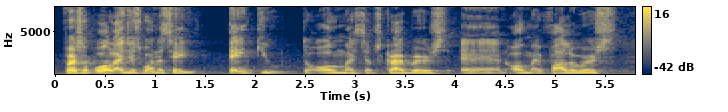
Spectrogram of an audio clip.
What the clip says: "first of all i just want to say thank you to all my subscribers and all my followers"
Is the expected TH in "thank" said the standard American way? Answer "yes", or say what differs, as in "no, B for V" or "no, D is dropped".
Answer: no, T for TH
